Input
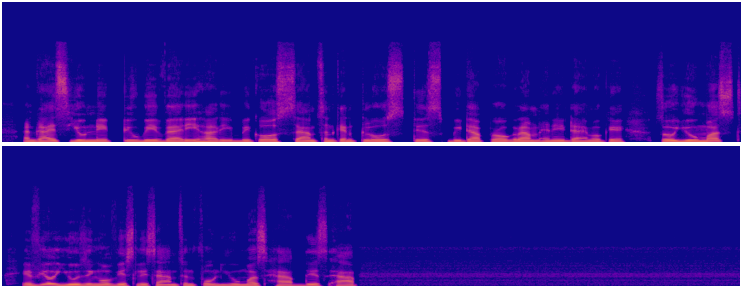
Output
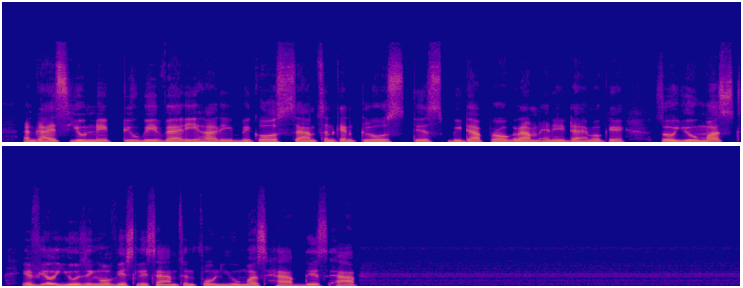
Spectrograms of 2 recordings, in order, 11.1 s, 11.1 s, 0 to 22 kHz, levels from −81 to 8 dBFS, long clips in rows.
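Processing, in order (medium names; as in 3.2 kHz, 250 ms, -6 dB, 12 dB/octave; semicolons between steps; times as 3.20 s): dynamic bell 1.5 kHz, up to +7 dB, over -45 dBFS, Q 0.75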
